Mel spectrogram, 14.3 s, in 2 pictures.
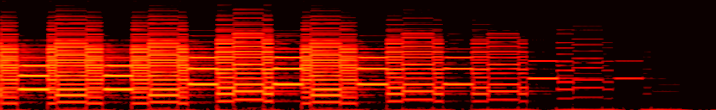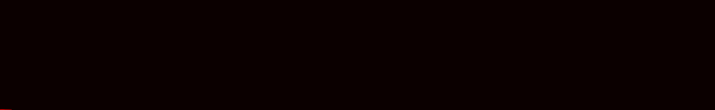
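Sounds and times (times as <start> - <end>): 
bassoon note with prime harmonics: 0.0 - 6.1.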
